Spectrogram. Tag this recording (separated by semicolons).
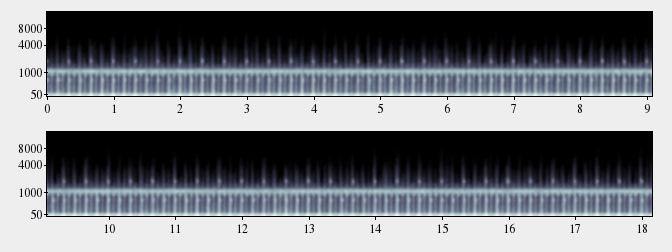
synthesis; noise; attack; machine; sample; puredata; filter; decay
